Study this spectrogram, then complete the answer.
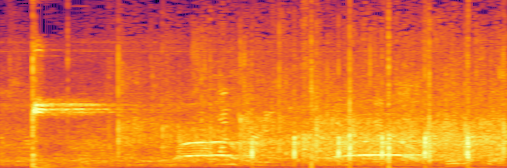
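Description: Spectators shout and cheer.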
